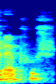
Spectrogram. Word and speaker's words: La Push: Mais pour avoir du coup une vraie prononciation, ils prononcent le la comme ils prononceraient un la français.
